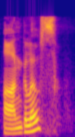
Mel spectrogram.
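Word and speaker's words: angelos (ἄγγελος): The word angel, by the way, in Greek, it's pronounced angelos. I've been doing some Greek study. Angelos. It's called a cognate. We've borrowed it from Greek. So our word angel is from the Greek word angelos.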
